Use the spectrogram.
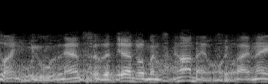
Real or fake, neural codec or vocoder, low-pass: fake; codec, 16 kHz, 1 kbps, FunCodec, trained on LibriTTS, 50 frames a second; 5.4 kHz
